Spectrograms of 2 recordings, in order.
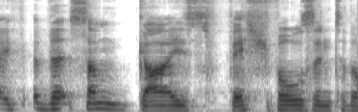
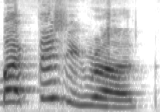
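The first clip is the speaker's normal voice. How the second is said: high hammed-up wail; comic high-pitched lament; mock distressed cry; 11 semitones higher than usual. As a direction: cry out over lost gear in mock anguish. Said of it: "and he's like".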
